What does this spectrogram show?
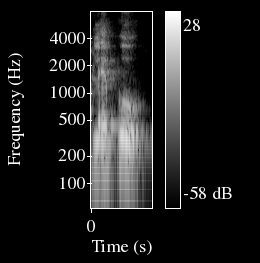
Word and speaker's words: blepo: So in blepo, ble is a short syllable, while po a long syllable.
